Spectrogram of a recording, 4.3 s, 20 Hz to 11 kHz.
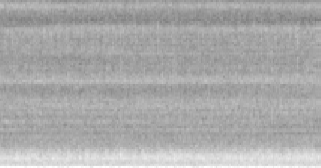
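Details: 1967 Mustang with a carburetted engine, hot idle during tuning with a vacuum gauge: a low, steady idle with a slightly sagging, unhappy note while the idle mixture screws are adjusted from a 1.5-turn base; rough idle from an incorrect mixture setting.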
